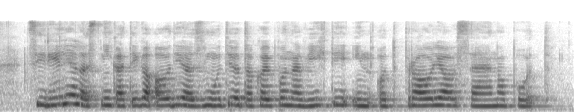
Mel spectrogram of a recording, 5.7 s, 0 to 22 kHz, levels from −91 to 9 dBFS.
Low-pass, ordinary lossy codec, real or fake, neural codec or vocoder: 9.9 kHz; none; real; none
